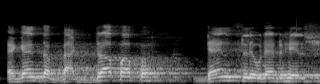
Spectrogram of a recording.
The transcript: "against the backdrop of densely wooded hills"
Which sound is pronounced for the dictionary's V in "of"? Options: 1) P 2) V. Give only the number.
1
